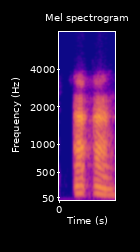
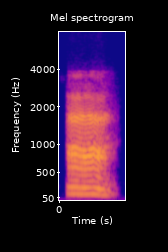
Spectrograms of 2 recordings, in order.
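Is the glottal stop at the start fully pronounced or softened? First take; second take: full; softened. First: The hamzah is said with a full glottal stop. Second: The hamzah is softened, said lazily toward a vowel. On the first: The speaker calls it wrong. "bukan a" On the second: The speaker calls it right. "seperti mengucapkan hamzah tapi agak malas"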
